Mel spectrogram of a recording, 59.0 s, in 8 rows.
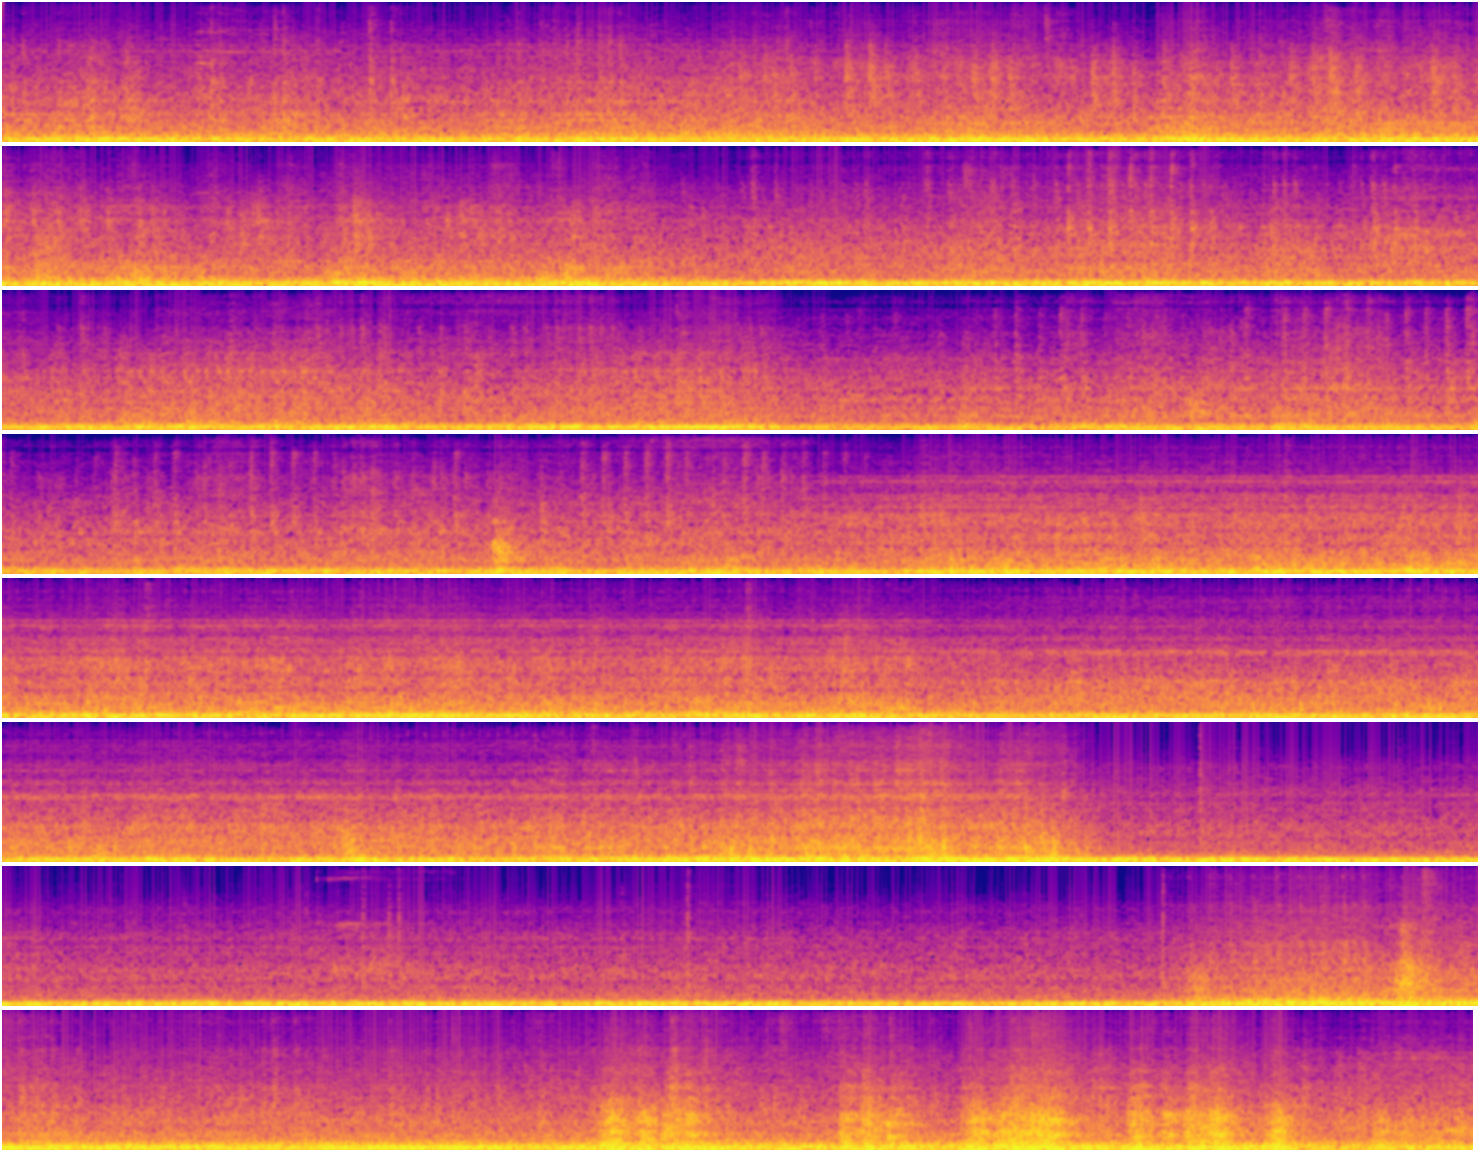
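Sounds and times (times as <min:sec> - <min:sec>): wheels clacking over track joints: 0:00.0 - 0:34.8, 0:50.1 - 0:59.0
train wheels rumbling: 0:00.0 - 0:59.0.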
